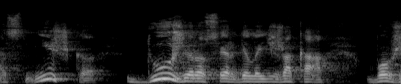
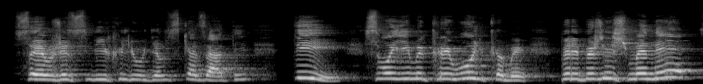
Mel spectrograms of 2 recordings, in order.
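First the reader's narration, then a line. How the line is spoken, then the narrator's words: Laughing hare. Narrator (Ukrainian): сміявся заєць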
